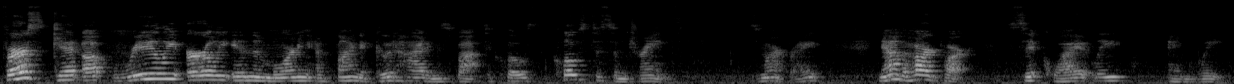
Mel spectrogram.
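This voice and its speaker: In a small tiled sitting room indoors at home, a middle-aged woman reads a children's story with expression, speaking directly to her young listeners and prompting them with chatty asides. Her voice sits low and she goes slowly. A phone camera several metres away gives a roomy, distant sound with background noise.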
